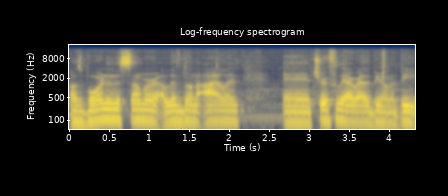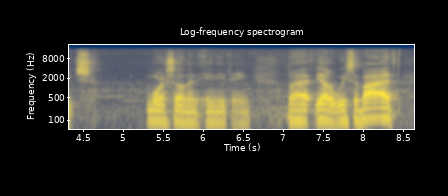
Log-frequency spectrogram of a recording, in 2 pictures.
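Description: Faint music sits behind a man who speaks at a moderate pace, his fairly low pitch held in a monotone, flat intonation. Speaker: vlogger. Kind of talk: casual vlog chat. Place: home room.

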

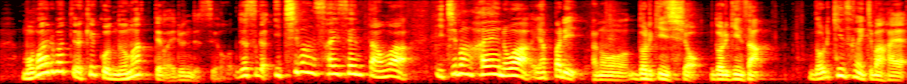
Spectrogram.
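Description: A high-pitched man with very wide pitch swings at a fairly quick pace. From Japan, Kagoshima; Japan. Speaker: photographer and YouTuber; YouTuber. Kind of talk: casual vlog monologue, product unboxing. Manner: rambling with many fillers. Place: home room.

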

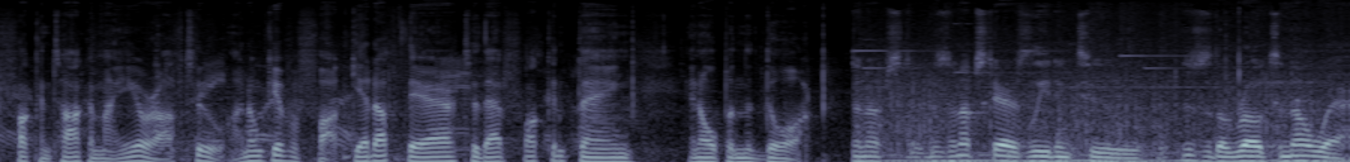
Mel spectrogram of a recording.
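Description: A man speaks with a Boston accent at a fairly low pitch. Noticeable background noise is present. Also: fairly quick pace. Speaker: gamer. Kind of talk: gameplay commentary. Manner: profane, excitable.

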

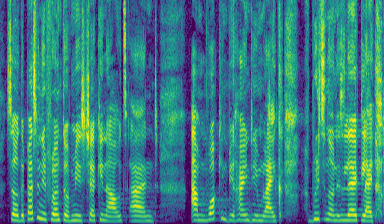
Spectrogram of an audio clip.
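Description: A woman talks fairly quickly in a high voice with a strong Nigerian accent. Her tone is animated, and the background is quiet. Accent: thick Nigerian. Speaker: SEO content strategist, conference speaker; conference speaker. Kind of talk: conference talk. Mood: humorous, lively. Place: hall. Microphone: handheld.

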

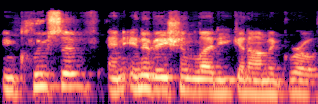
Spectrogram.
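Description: In a Canadian accent, a man with a normal speaking voice talks at a moderate pace, his fairly high pitch showing ordinary variation. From Eastern Canada. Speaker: economic development strategist; panelist. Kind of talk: online panel discussion. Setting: online video event. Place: office. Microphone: video call.

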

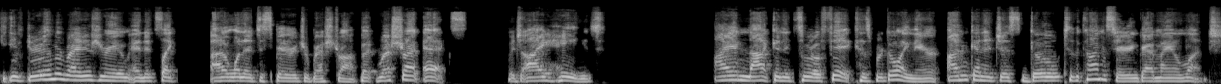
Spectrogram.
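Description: The pace is fairly quick, with an American accent. It is a plain, everyday voice. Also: woman, fairly low pitch for a woman, ordinary pitch variation, very even loudness. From California (Ridgecrest). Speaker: television writer and producer. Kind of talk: casual chat.

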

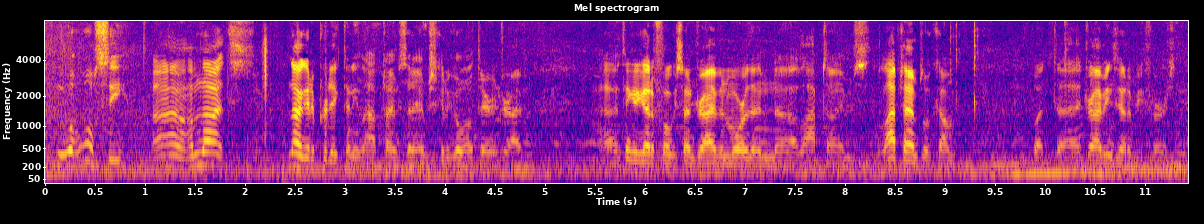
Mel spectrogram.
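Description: A man speaks at a very fast pace over loud background noise. The sound is dry with no echo. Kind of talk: casual vlog chat. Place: open country.

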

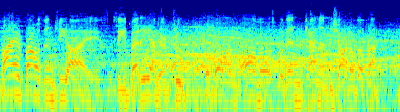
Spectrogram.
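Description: With music in the background, a man talks at a fairly slow pace in a high pitch with lively intonation. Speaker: newsreel narrator. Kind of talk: newsreel narration.

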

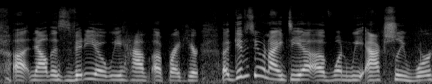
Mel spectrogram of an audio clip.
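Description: Very fast pace, fairly even intonation and a dry sound with no echo. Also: woman. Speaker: TV news reporter. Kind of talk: live news report. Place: street.

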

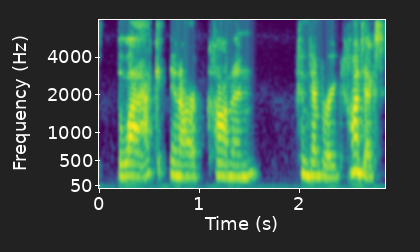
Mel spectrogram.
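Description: A woman's raised, projected voice, bright and sharp in tone, at a fairly quick pace against a quiet background. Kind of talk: lecture. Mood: lively, sometimes laughing. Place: office.

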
